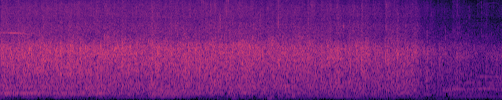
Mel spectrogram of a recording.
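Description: A church congregation breaks into sustained, dense applause that fills the room loudly and evenly, then starts to fade near the end.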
